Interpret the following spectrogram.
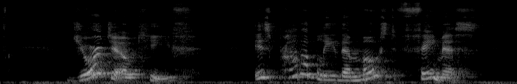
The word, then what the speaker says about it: O'Keeffe: focus on georgia o'keeffe and her last name is spelled o apostrophe k-e-e-f-f-e look at that three e's and two f's georgia o'keeffe but before we get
